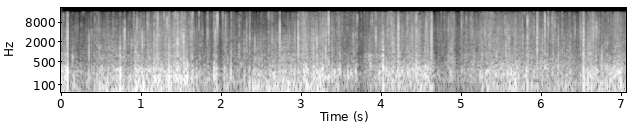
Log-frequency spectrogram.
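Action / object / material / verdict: scrape / knitted nylon mesh scrub sponge / nylon mesh / none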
